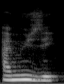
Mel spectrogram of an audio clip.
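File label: "amuse", French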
